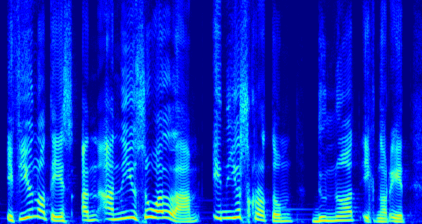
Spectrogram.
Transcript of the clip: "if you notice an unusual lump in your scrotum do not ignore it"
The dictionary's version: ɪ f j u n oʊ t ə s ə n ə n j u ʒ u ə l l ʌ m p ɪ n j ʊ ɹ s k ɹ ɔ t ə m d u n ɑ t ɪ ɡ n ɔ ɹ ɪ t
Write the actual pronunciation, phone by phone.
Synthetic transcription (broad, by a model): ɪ f j u n oʊ t ə s ə n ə n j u s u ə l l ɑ m ɪ n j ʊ s k ɹ ɔ t ə m d u n ɑ t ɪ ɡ n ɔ ɹ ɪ t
